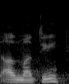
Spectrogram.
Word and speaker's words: Almaty: I may have just mispronounced it. Yeah, which now they call it Almaty.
